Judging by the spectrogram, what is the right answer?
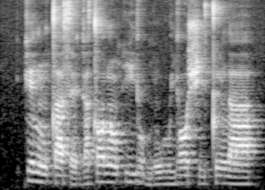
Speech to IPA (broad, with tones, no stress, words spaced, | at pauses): ke˦lũ˧ta˧sɛ˨ ɡa˧tɔ˦ lɔ̃˦ki˦jo˦˨ bĩ˨˦ wu˧jɔ˦ ʃi˧ tĩ˦la˦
